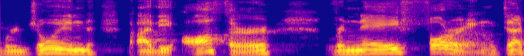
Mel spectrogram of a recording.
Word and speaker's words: René Föhring: libraries Credo and we're joined by the author Renee foring did I pronounce that right Renee hi there yes you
